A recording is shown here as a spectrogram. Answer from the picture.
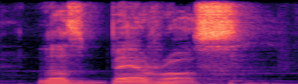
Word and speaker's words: berros: los berros los veros can you pronounce after me los verros roll your arse los berros if it's too hard to pronounce the double arm now this is a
